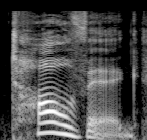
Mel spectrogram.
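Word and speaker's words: Thalweg: uh it's usually pronounced talvig and it is a combination of two German words and let's dispense with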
